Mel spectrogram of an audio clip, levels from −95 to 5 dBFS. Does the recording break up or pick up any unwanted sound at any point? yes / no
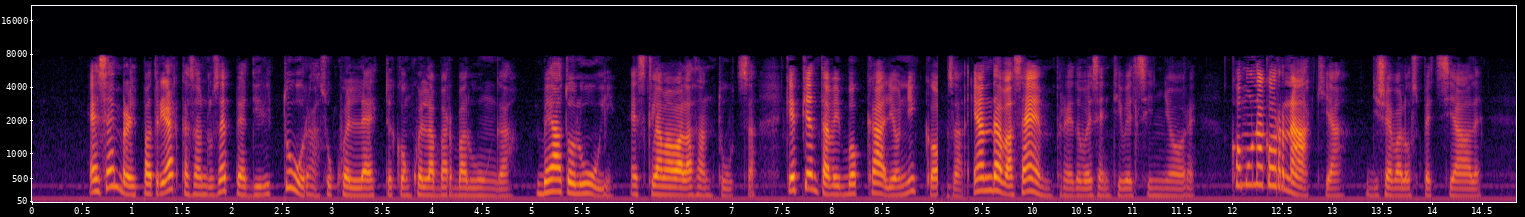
yes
